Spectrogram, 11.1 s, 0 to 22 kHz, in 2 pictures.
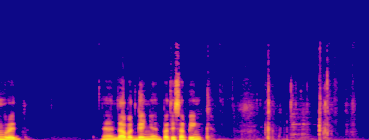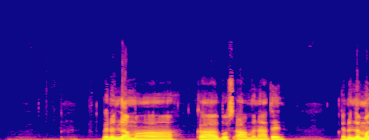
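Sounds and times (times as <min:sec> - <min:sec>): handling sounds: 0:03.0 - 0:07.1.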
